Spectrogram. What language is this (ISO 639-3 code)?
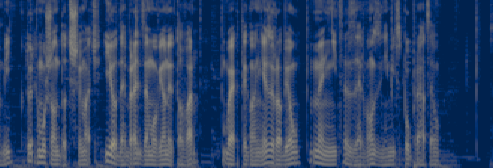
pol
